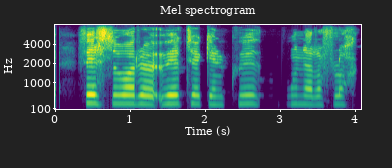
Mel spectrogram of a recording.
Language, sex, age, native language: Icelandic, female, 13, Icelandic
